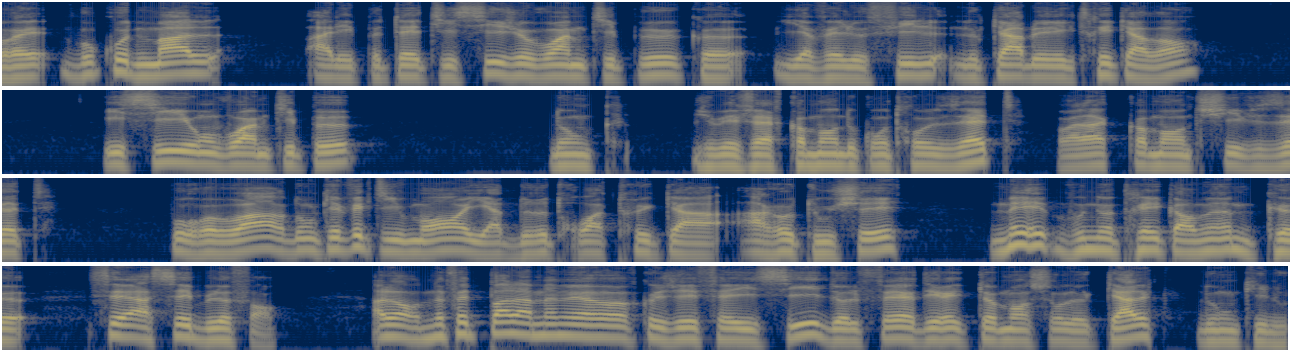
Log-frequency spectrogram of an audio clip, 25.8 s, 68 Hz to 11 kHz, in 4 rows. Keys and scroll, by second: 10.6 super+z, 17.3 0.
